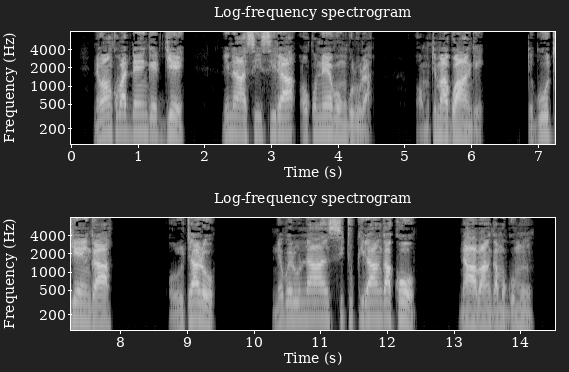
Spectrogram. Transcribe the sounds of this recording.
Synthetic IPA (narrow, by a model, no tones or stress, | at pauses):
newaːŋkuβadːe̞ːŋɡe̞ɾɟe̞ | linasisiɾao̞kune̞ːβuːŋɡulula̰ | o̰mutimaɡwaːŋɡe̞̰ | teɡutje̞ːŋɡa | olutalo̞ | ne̞βwe̞lunasitukiɾaːŋɡako̞ | naːβaːŋɡamuɡumu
